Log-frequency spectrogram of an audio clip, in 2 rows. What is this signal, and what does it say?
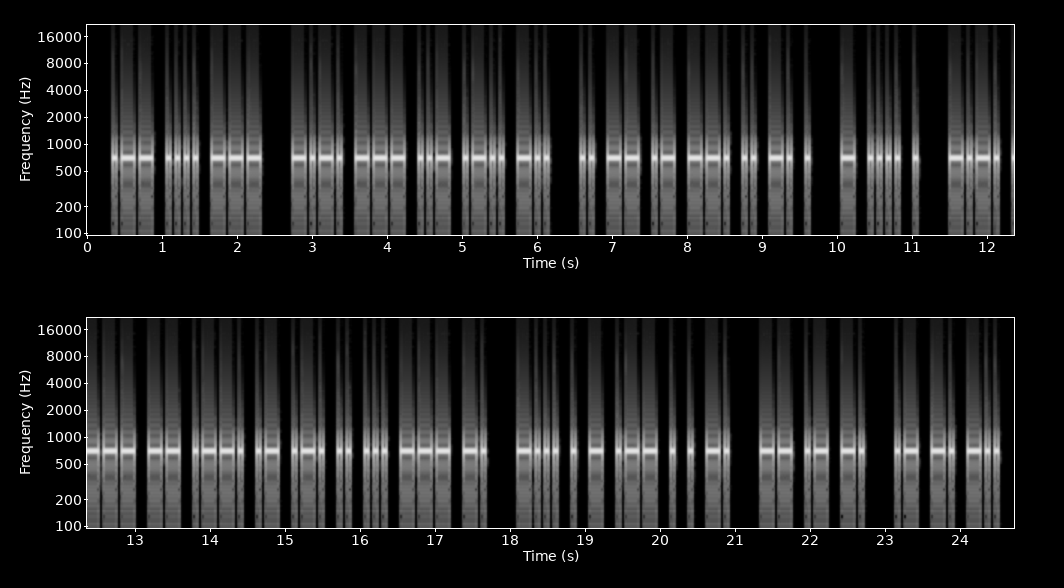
Morse code, heard as a keyed tone, about 20 wpm, 700 Hz. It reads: WHO COULD IMAGINE THE COMPARISON BETWEEN MAN AND
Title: Sentences from Top 1600 Words 20wpm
